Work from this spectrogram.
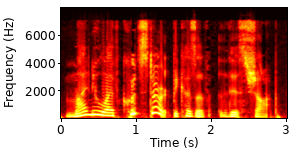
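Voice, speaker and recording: Animated, lower-voiced American woman narrating. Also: a little slow, no echo, dull audio. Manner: expressive, confiding, girlish slang. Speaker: author reading own memoir. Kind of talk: first-person audiobook narration, conversational and dramatic.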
